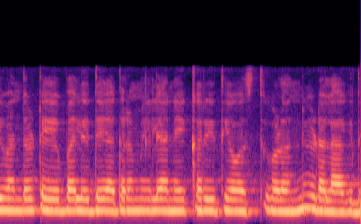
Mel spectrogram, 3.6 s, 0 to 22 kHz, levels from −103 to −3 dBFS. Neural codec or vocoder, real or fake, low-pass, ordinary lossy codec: none; real; 7.2 kHz; none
